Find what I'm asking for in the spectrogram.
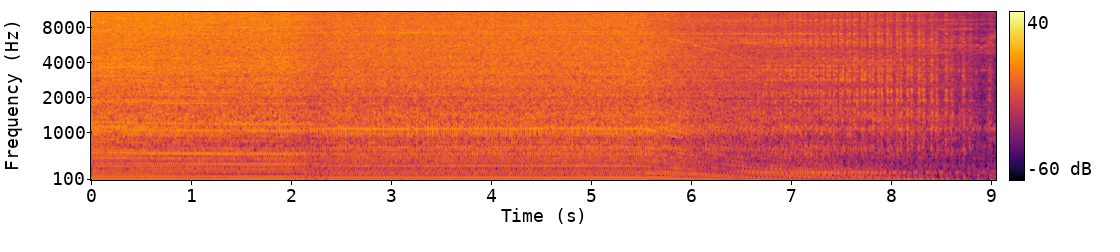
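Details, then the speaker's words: John Deere LX188 after carburetor install, cold start with throttle switch on low: small engine screams at high steady speed without being revved, then winds down; overspeed, possibly from a wrongly installed carburetor or something stuck. "So apparently I don't need a solenoid, and that is an over rev. Cold start, over rev. As you can see, I had the switch all the way to low. I didn't even rev it up."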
